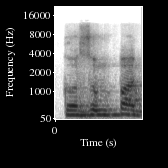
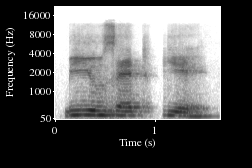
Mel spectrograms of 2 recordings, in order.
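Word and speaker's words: Ngozumpa: It's called the Gozumpa Glacier. And actually, it starts with the N, Ngombuzpa. Wow. So it's a bit of a tongue twister to pronounce.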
